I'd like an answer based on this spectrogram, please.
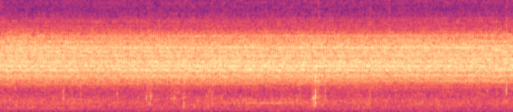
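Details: Loud summer cicadas: a dense, bright, shimmering buzz filling the upper range without pause, with a few faint clicks and taps scattered over it.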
